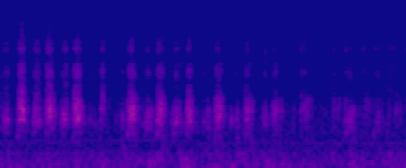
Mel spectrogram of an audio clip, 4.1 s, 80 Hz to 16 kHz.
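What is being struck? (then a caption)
Black-coated scratch art paper scraped with a wooden stylus. A wooden stylus scratches lines through the black coating of a scratch art card in a spiral pad. About 13 quick, rhythmic scraping strokes come at roughly three to four per second, each a short, dry rasp centered in the upper mids with bright, papery edges. The strokes soften slightly toward the end and stop without any ring.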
